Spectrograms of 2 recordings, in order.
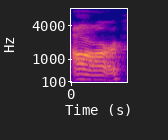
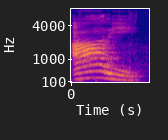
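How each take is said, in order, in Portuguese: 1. A palavra termina no som de r. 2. A palavra termina com um som de vogal extra. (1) "você vai falar are" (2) "Cuidado para não falar Ari"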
